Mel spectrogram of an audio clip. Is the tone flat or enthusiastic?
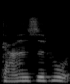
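flat. It is said flatly and hesitantly.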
